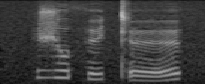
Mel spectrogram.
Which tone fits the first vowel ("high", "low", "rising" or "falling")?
high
